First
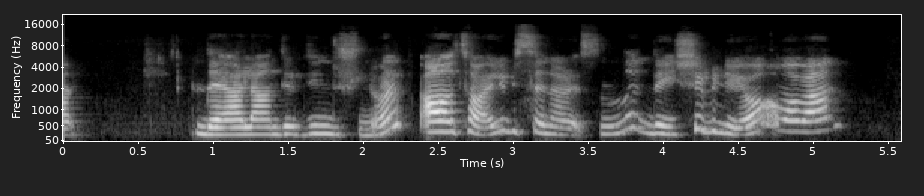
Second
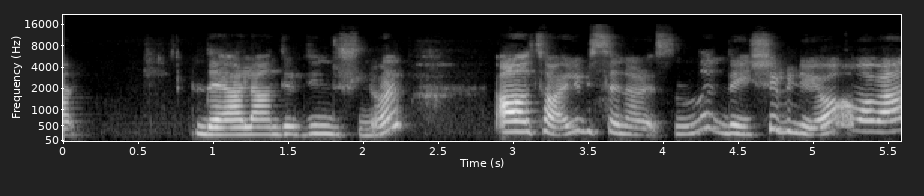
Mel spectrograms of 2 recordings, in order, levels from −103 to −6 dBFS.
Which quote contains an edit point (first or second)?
first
